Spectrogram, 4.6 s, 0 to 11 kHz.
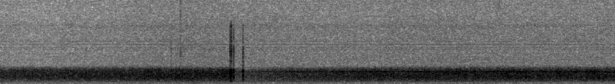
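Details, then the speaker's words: ATS-100 Si4732 pocket SSB receiver on internal whip antenna: steady receiver hiss, then OLED display wakes and a faint thin birdie tone appears with small clicks as readout changes; display interference birdie. "Yeah, you hear the birdie in the background, and also you can notice these small clicks like noise, and those clicks are by the small changes on the display."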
